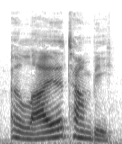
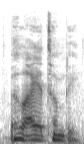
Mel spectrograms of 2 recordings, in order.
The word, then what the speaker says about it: Eliathamby: last name can you say it for me Eliah tumby Elia tumby mm did I say it right you did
